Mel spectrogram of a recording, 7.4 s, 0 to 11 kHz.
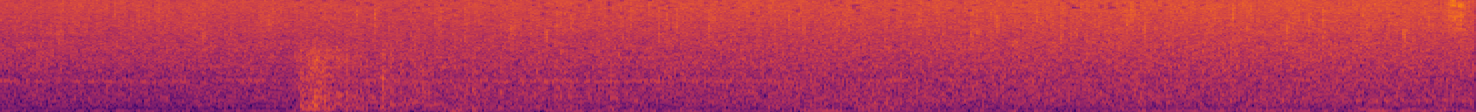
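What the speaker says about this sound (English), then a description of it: "let's wait out the storm" Heavy rain pours steadily in a Tomb Raider (2013) game storm, a dense even hiss. A single deep thunder crack strikes early on and then rolls away beneath the downpour.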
